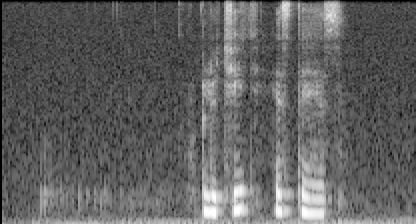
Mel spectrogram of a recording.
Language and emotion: Russian, neutral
